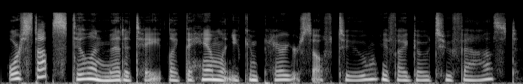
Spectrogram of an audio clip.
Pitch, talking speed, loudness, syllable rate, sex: 210 Hz, 195 wpm, -18 LUFS, 4.8 syllables/s, female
